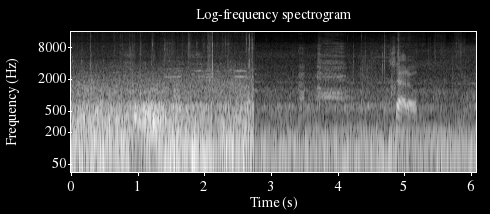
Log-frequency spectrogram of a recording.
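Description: A steady low rumble that cuts off abruptly a little under three seconds in, followed by a quieter stretch in which a goose honks near the end.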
